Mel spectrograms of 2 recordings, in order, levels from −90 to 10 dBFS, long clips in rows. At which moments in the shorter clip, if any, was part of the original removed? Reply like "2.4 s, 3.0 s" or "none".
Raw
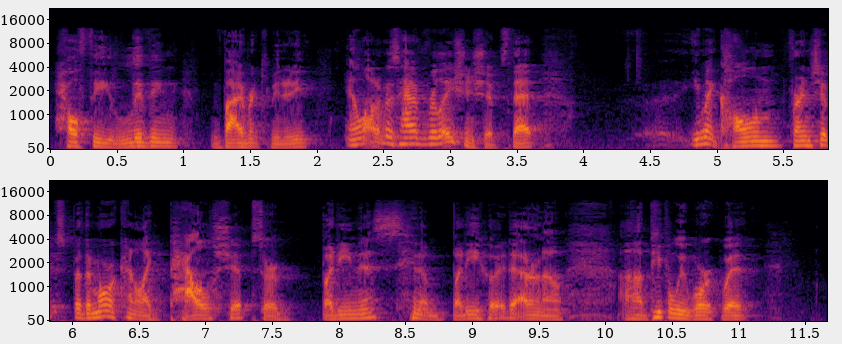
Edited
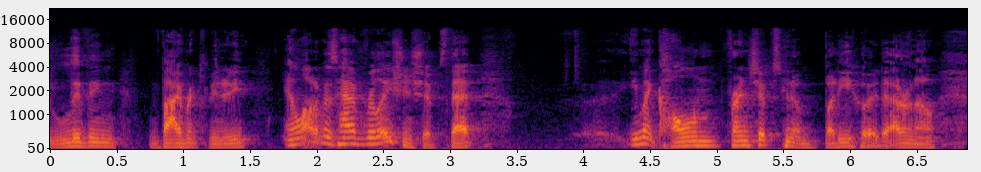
5.5 s

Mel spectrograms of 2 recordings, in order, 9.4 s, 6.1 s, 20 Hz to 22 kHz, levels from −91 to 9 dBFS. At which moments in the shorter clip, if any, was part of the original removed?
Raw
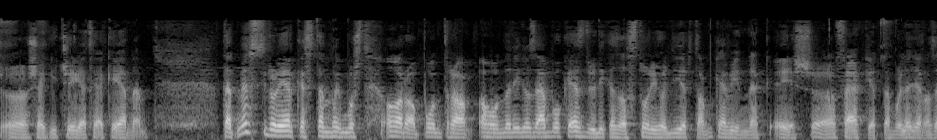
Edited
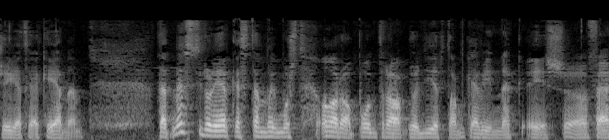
4.1 s

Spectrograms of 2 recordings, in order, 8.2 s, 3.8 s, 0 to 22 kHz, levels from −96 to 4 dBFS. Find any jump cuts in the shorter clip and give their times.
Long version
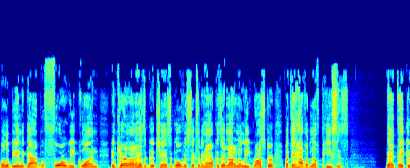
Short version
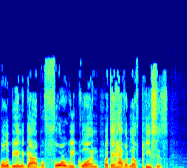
2.0 s

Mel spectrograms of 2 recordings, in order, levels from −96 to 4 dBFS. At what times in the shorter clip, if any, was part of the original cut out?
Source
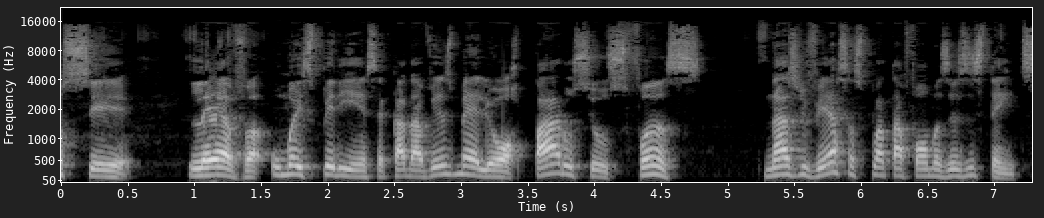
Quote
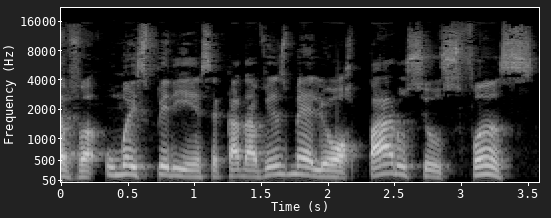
none

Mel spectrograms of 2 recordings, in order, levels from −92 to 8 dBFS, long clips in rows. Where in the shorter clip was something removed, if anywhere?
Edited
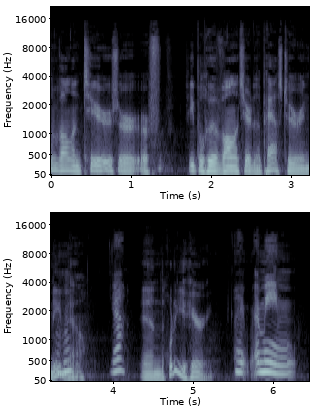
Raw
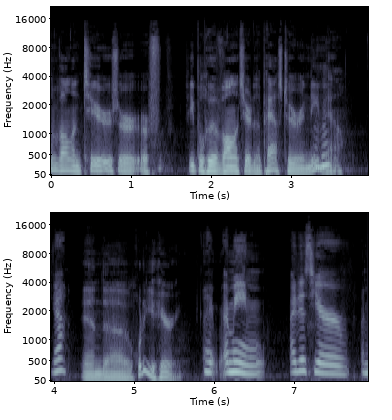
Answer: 4.6 s

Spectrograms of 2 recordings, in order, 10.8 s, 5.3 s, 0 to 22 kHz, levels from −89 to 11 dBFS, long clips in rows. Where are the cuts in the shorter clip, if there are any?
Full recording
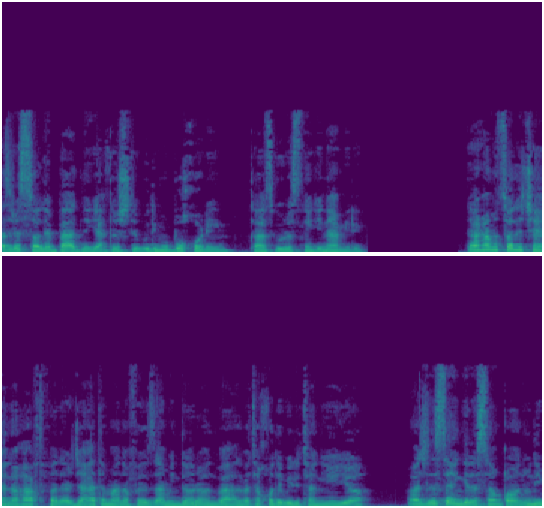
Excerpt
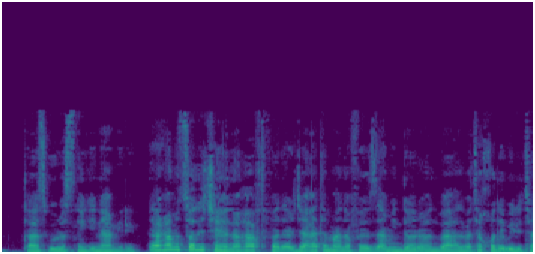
1.4 s

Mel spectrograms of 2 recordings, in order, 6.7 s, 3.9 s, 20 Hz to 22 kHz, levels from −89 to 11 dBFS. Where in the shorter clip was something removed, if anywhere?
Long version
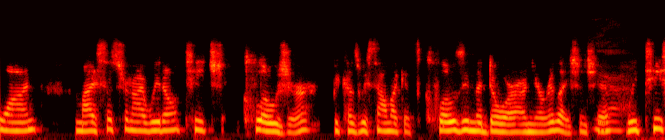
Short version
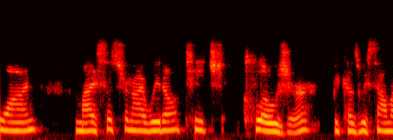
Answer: none

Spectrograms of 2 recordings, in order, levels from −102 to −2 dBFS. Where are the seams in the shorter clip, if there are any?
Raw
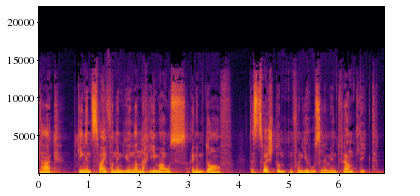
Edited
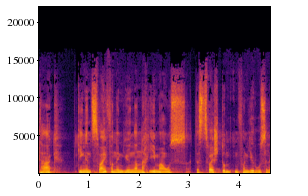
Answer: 3.0 s

